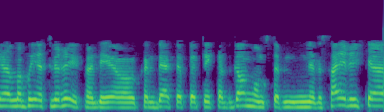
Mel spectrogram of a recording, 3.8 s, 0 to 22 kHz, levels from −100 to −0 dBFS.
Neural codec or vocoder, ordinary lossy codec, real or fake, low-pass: codec, 16 kHz, 2 kbps, FunCodec, trained on Chinese and English, 25 frames a second; MP3, 24 kbps; fake; 7.2 kHz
